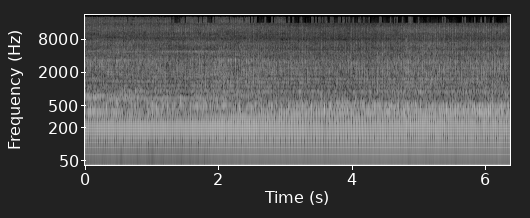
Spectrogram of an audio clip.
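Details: Vectorfog H100SF gasoline pulse jet thermal fogger on VP Racing canned fuel, started by holding the start button 8–10 seconds, solution tank shut: loud, steady, even drone with a strong low buzz that never wavers; normal steady running.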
